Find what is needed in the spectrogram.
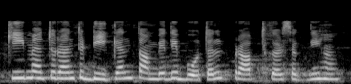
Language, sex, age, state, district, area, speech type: Punjabi, female, 18-30, Punjab, Gurdaspur, urban, read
